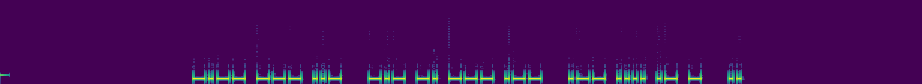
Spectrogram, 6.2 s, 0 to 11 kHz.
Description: Morse code, heard as a keyed tone, about 44 wpm, 700 Hz. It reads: YOU KNOW WHAT I
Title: Sets of 4 Words 45wpm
